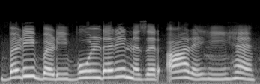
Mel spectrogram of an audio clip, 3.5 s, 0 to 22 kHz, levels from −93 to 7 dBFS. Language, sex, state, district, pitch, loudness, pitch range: Hindi, female, Jharkhand, Ranchi, 280 Hz, -12 LUFS, 240-320 Hz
